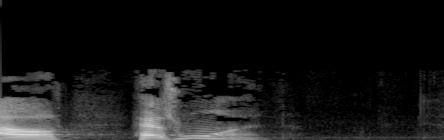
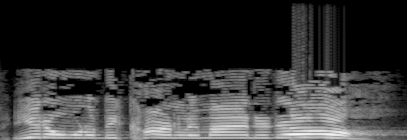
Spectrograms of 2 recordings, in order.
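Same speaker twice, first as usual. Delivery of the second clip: louder, higher, hammering "at all"; preaching shout; 7 semitones higher, 12 dB louder than usual. Real, not acted. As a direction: drive "at all" home hard. Preacher builds to a climax.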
